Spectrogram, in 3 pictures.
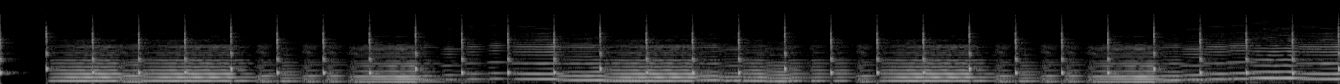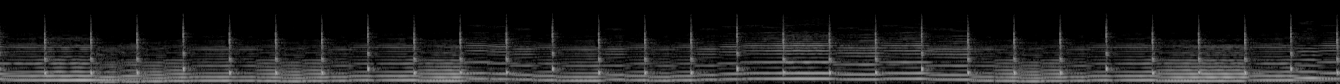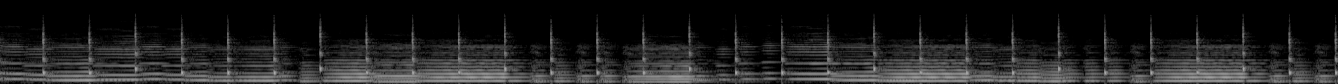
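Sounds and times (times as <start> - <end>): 
cello: 0.0 - 40.1.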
